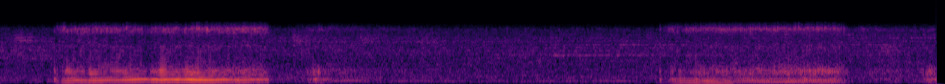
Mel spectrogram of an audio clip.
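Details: Bulldog sleeping on the couch: two long, loud, rumbling snores about six seconds apart over steady room hum; snoring.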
